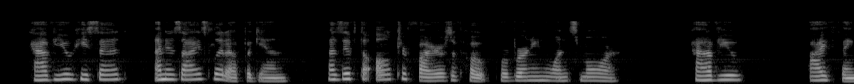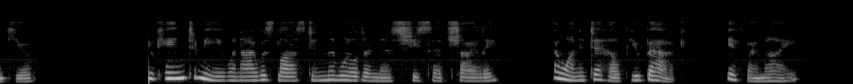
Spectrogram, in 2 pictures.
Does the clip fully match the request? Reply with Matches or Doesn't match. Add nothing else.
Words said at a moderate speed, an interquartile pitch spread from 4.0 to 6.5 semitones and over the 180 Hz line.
Matches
